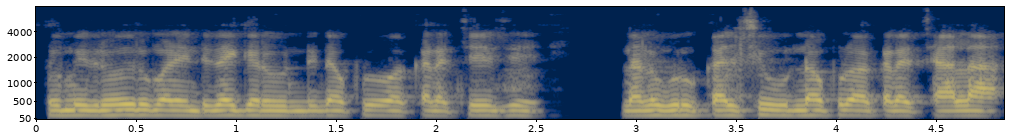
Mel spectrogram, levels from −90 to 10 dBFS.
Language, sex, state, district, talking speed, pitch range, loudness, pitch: Telugu, male, Telangana, Nalgonda, 160 wpm, 125-135 Hz, -16 LUFS, 130 Hz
